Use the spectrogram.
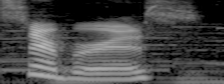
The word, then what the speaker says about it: Cerberus: But I thought I pronounced it Cerberus. Did I not? I've heard it said oh, I must have said Kerberos. I've heard it said both ways.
